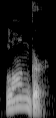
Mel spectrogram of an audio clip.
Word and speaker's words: longer: But with the word longer, we pronounce the G longer.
